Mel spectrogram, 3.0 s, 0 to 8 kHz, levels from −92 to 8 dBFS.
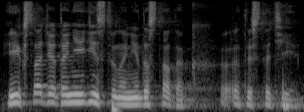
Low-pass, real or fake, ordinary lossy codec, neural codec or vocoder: none; real; none; none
